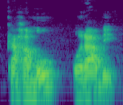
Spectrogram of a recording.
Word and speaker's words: Hammurabi: Babel, região do Iraque, chamava-se Kahmu-Orabi, pronúncia em babilônico.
